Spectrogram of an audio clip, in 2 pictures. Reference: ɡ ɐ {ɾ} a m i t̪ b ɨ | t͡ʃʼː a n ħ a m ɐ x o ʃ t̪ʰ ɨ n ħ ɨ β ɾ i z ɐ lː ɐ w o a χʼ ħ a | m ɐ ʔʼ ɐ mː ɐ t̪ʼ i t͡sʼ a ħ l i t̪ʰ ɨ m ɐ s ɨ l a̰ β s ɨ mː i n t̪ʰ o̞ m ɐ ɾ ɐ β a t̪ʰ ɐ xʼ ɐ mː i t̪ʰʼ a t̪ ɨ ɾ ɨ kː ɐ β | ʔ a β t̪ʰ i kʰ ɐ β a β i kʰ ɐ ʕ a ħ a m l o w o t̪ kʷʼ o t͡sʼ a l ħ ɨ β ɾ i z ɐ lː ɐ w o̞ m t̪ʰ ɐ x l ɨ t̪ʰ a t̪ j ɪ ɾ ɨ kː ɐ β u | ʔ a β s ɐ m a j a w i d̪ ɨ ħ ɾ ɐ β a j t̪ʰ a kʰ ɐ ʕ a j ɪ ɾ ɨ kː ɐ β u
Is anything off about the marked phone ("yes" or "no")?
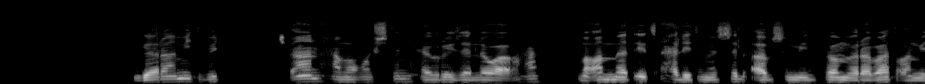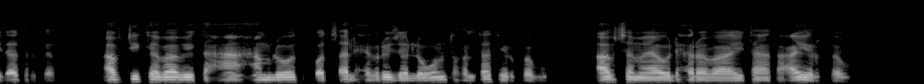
no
